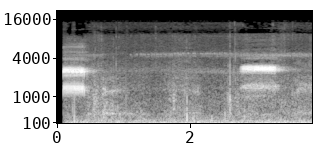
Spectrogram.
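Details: A male frog calling at night out in a backyard in the dark, falling silent once a light comes on: two short, buzzy pulsed trills with a bright harmonic band, nearly three seconds apart, over a faint low hum.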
